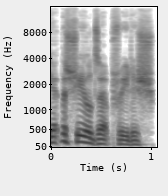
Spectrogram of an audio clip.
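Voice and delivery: ordinary delivery

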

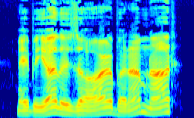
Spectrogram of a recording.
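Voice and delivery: ordinary delivery

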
